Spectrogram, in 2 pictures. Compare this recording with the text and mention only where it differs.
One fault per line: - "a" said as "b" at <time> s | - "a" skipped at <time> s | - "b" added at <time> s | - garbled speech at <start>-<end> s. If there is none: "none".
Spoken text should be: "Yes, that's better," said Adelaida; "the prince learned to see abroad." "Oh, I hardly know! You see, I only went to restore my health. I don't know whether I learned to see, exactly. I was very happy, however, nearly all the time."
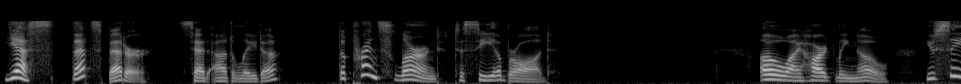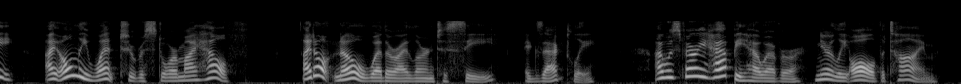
none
